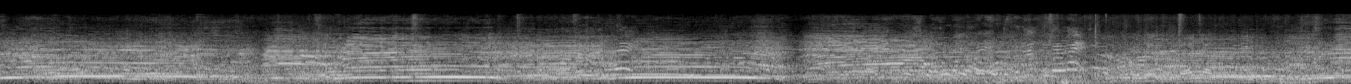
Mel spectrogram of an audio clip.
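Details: Nganjuk cattle calves keep up a chorus of overlapping moos, one high drawn-out call following another, some arching up and down in pitch, with no quiet spells.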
